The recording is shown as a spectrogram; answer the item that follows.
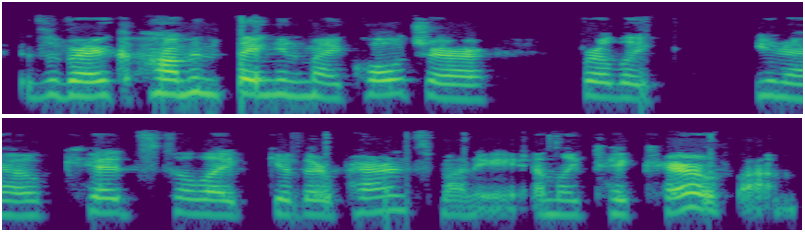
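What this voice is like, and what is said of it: Speaks with vocal fry. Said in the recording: “I have a vocal fry to prove it”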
